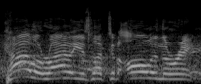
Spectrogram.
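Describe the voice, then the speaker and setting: A man working as a lead wrestling commentator, calling the action live in dramatic, shouted, short phrases. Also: very high-pitched, steady tone, fast, a loud crowd. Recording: loud arena noise.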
